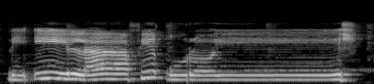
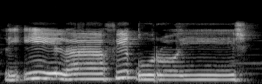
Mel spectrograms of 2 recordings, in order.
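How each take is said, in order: First: The long vowel is held for six beats. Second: The long vowel is held for two beats. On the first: "enam harokat" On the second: "kalau yang satu alif"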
